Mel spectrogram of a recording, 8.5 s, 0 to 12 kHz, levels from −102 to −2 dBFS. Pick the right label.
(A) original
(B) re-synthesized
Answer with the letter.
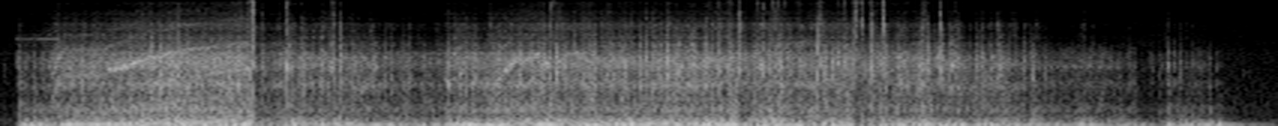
B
